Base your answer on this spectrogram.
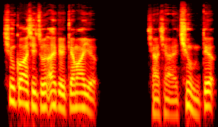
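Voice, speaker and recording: A Taiwanese man chats as a co-host, explaining in an informal way. His pitch is average for a man and the sound is very dry. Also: lively intonation, brisk, dry recording. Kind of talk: casual explanatory podcast chat.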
